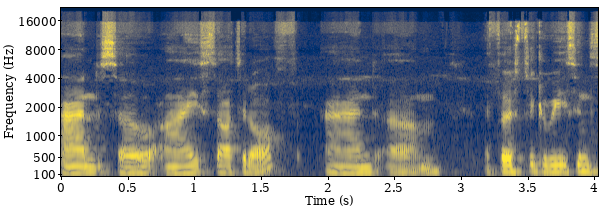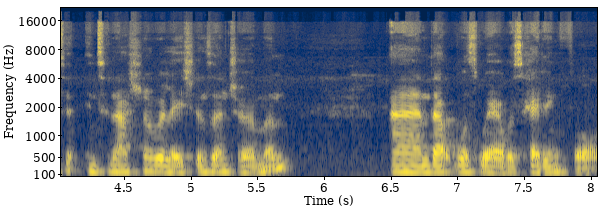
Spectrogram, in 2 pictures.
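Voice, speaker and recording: This woman speaks with an English accent. Her pace is moderate. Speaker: lawyer. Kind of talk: interview. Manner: hesitant, many fillers.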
